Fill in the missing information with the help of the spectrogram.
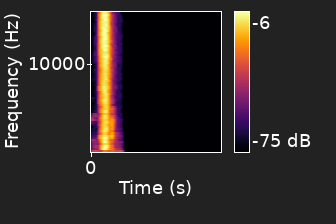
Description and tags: grass footstep soft 4
Footstep on grass recorded with Zoom Recorder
